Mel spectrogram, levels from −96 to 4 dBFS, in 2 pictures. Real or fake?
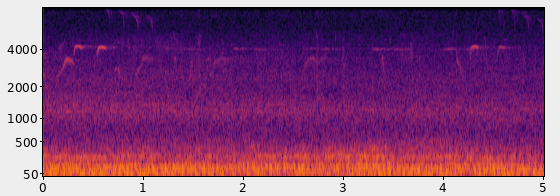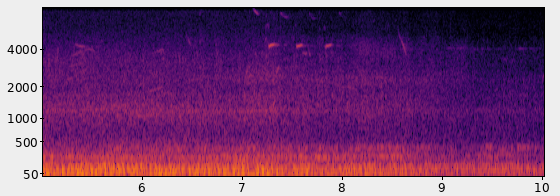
real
